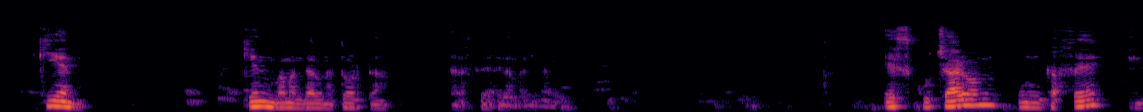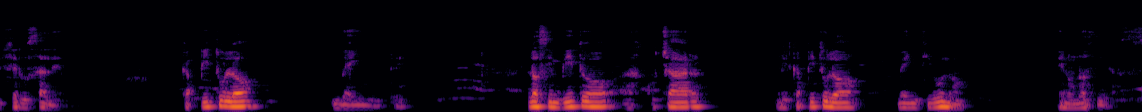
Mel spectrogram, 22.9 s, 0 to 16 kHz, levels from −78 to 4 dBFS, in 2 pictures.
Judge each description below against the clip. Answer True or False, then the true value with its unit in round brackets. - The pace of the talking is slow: True (80 wpm)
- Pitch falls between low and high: False (125 Hz)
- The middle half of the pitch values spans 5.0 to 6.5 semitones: True (5.5 semitones)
